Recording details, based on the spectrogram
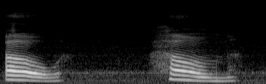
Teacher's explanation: long o is the middle sound of the word home um the long o ends in a brief W sound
